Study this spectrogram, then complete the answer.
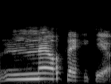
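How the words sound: It is said in a sassy, attitude-filled tone.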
